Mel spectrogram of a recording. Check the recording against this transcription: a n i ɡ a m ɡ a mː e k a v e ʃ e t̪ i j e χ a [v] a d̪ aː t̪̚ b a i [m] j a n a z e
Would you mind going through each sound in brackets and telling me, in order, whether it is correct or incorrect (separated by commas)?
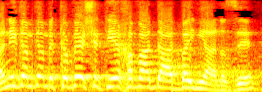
correct, incorrect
